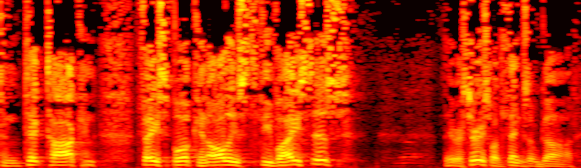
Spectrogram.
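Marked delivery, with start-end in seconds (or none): none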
